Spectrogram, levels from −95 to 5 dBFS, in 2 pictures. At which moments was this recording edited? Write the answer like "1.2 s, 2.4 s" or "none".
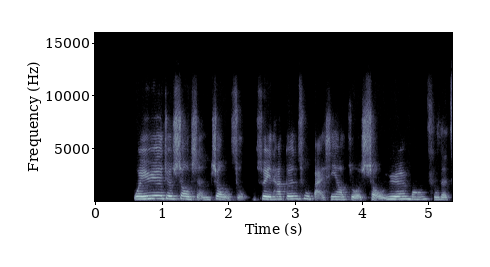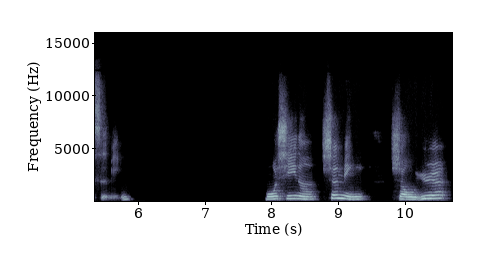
7.8 s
